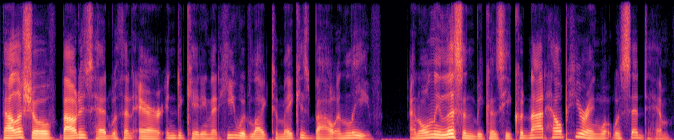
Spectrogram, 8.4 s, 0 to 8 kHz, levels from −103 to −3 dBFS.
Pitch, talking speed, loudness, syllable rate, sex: 130 Hz, 230 wpm, -20 LUFS, 5.7 syllables/s, male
